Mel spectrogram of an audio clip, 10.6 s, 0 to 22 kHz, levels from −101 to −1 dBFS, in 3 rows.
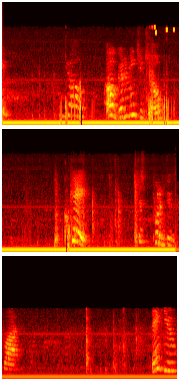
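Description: From the start the whole recording is dull and granular, with upper sub-bands flickering in and out. This is most likely MP2 compression starved of bits, and the damage fits a rate around 80 kbps. It is steady throughout, unlike the brief bursts that follow.

DAB burbling breaks in from 1.14 to 1.83 s, 2.92 to 3.44 s and 4.73 to 5.00 s. Residual bit errors corrupt sub-band samples and scale factors, so single bands blip with noise and jump in level for up to a frame. The bursts come and go, where the coding dullness never lifts.

At 7.00 s the sound drops out for 20 ms, then continues to the end about 10 dB quieter and boxier. Nothing above 3.8 kHz remains, and a faint new noise floor appears. The cause is likely an input switched to a poorer device. Because the change happens at one instant and holds, it differs from the steady dullness of coding.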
